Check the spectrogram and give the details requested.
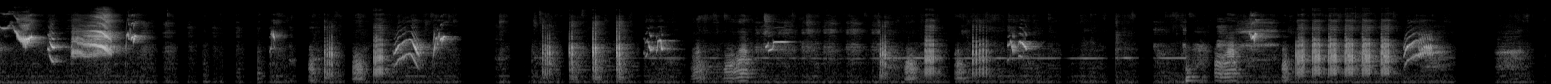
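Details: Javan myna, tutor and lure recording for training birds: a long, varied medley of slurred whistles, rasping squawks and quick chatter, with a faint steady tone in the background through the middle.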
